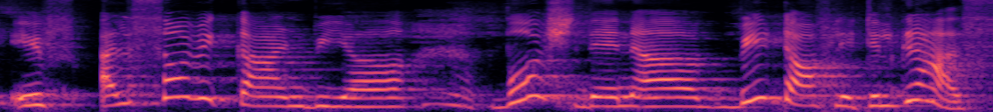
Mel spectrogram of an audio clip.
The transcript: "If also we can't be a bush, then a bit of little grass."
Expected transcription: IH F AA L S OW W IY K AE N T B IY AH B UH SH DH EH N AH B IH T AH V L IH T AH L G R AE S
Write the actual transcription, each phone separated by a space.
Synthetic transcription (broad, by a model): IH F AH L S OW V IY K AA N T B IY AH B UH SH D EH N AH B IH T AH F L IH T AH L G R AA S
